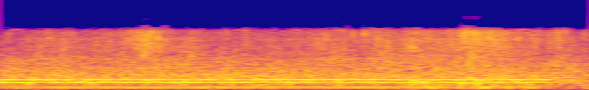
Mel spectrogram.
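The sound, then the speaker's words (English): The whistle of the steamboat Big Missouri blows one long, steady, loud blast as a warning on the river, over a rushing wash of engine and water noise, then cuts off near the end. “Once again, the whistle sounded as a warning.”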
